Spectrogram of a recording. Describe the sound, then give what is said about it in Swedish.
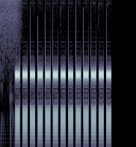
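An outgoing phone call's ringing tone: a quick burst of about a dozen short, evenly spaced electronic beeps, loud and clear, with no voices. “ringde upp honom.”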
